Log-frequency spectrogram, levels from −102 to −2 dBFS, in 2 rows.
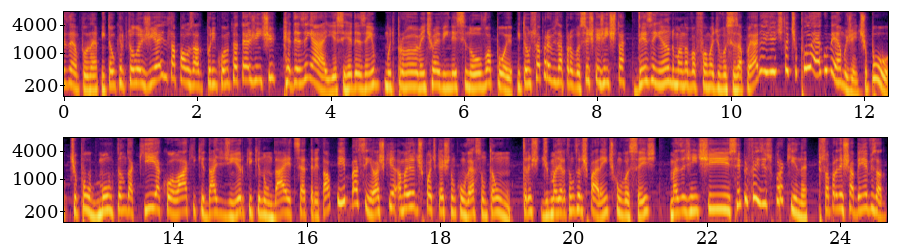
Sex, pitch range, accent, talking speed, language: male, 180-225 Hz, Brazilian, 245 wpm, Portuguese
